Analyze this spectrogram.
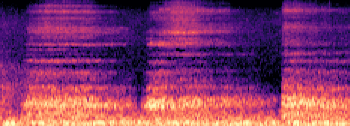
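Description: Breathing through a just-connected oxygen supply, a steady, fairly quiet breathy hiss interrupted by a couple of short pauses between breaths.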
